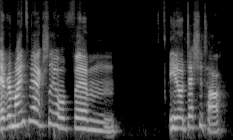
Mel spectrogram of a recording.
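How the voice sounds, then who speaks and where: A woman with a Scottish accent speaks at a high pitch with very wide pitch swings, a bright, sharp tone and a moderate pace. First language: not English. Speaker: YouTube reaction host. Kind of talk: casual chat. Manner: animated.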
